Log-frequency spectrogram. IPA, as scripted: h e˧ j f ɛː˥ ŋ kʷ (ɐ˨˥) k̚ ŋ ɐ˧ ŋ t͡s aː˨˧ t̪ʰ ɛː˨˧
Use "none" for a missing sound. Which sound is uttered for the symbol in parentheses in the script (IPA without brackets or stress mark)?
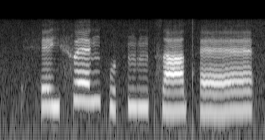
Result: ɐ˨˥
